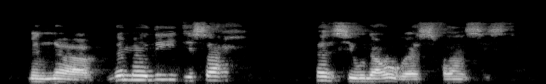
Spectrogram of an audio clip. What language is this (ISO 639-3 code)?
kab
